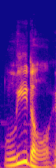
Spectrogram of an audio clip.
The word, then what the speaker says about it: Lidl: It is pronounced Lidl in Germany. – Lidl. – Where it comes from.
